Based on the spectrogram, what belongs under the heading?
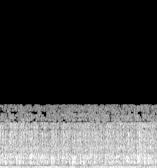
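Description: A car engine runs steadily as Jack Benny and Rochester drive early in the morning toward the Hillcrest Country Club. It is a continuous mid-pitched hum with a low rumble and faint rhythmic knocking, fairly loud and with no voices.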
